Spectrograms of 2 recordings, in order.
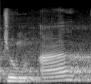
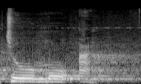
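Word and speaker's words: جمعة: Ati ada yang membacanya Jumat ada yang membacanya Jumuah tapi yang masyhur para ulama itu membacanya Jumuah gusnul jumbo Ati yang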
